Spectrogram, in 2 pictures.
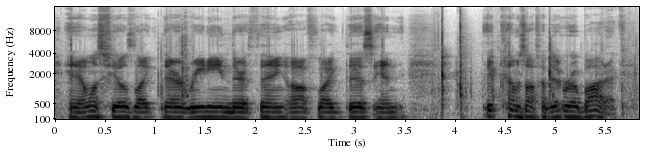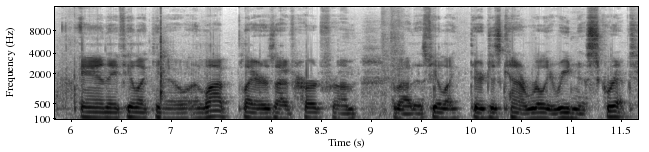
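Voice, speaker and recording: With monotone, flat intonation and a medium pitch, a man keeps a moderate pace while noticeable background noise sounds in the recording. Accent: American. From US South. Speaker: tabletop game reviewer. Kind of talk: casual review monologue. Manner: casual, conversational.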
